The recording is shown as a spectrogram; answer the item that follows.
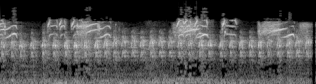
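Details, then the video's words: Noisy sooty-headed bulbul call for trapping lures: constant harsh chattering with quick rising whistles, swelling in three louder bursts over about three seconds. "SUARA PIKAT BURUNG RIBUT || KUTILANG RIBUT || UNTUK PIKAT BURCIL"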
